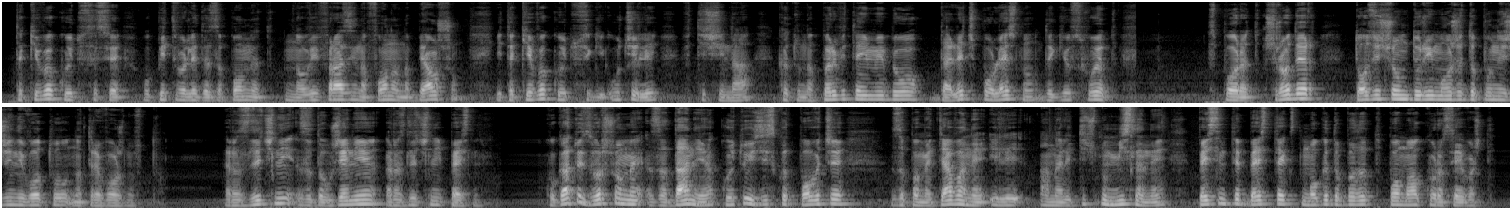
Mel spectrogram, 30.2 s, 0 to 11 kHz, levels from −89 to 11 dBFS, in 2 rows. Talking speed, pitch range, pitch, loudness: 130 wpm, 100-135 Hz, 115 Hz, -24 LUFS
